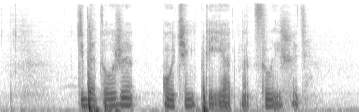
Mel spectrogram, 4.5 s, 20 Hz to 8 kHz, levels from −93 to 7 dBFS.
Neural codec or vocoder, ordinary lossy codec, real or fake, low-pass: codec, 44.1 kHz, 7.8 kbps, Pupu-Codec; MP3, 48 kbps; fake; 7.2 kHz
